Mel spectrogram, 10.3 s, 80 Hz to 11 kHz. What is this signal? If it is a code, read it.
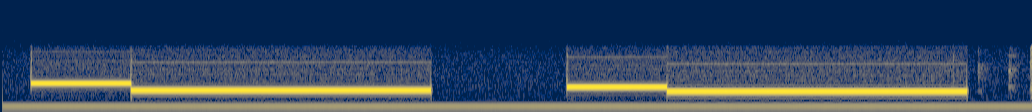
Two-tone page, heard as a one-second tone, then a three-second tone, about 880 then 640 Hz, about 750 then 600 Hz. It is heard from 0.3 to 9.7 s.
